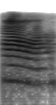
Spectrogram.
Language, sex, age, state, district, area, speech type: Sindhi, female, 18-30, Gujarat, Kutch, urban, conversation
